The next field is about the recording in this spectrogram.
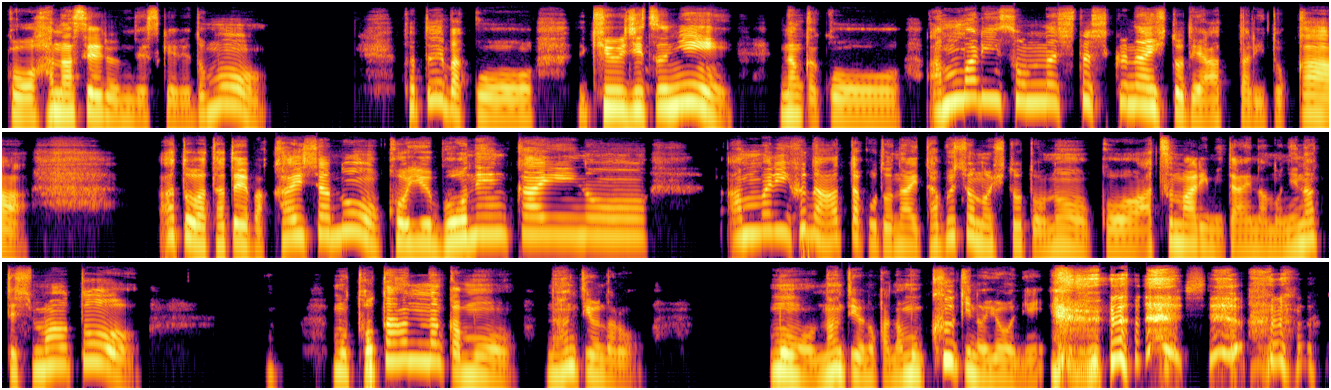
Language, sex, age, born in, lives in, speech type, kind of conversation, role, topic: Japanese, female, 50-54, Japan, Japan, conversation, advice, user, 大人数の集まりで楽に過ごすにはどうすればいいですか？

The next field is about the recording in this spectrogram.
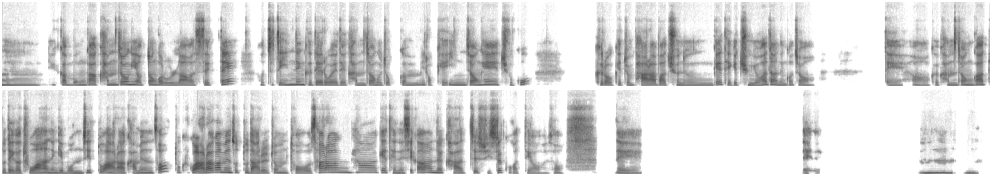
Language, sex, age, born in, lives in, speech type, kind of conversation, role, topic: Korean, female, 40-44, South Korea, United States, conversation, podcast, host, 관계 속에서도 나를 잃지 않으려면 어떻게 해야 하나요?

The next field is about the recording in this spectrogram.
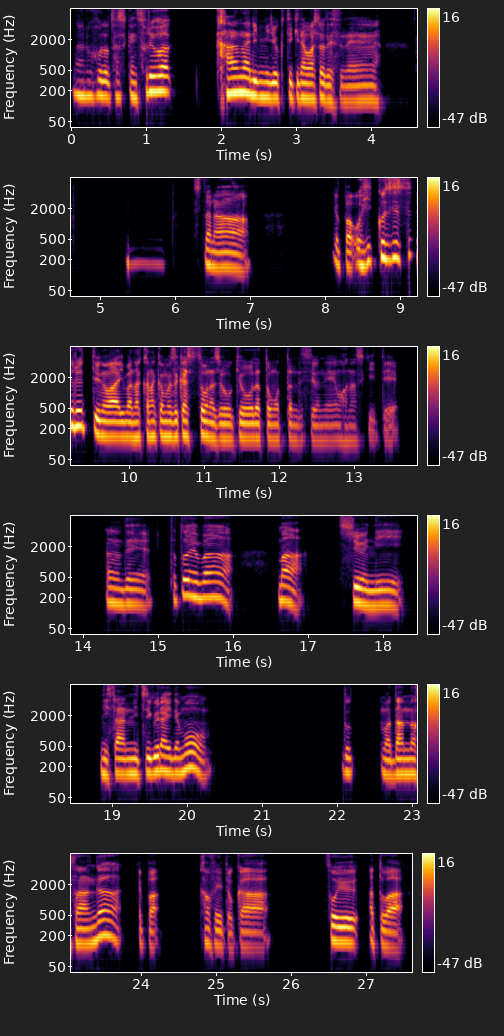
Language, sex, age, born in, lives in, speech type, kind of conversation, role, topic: Japanese, male, 20-24, Japan, Japan, conversation, advice, advisor, 住まいや生活環境を変えるべきか迷っている理由は何ですか？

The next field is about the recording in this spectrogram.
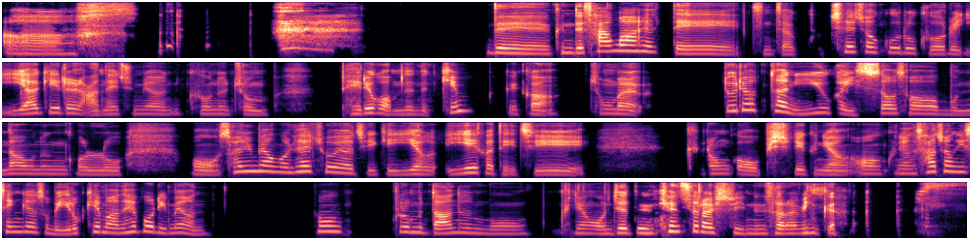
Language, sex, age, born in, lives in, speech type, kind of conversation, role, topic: Korean, female, 40-44, South Korea, United States, conversation, unstructured, none, 약속을 지키지 못했을 때 어떻게 진정성 있게 사과하면 좋을까요?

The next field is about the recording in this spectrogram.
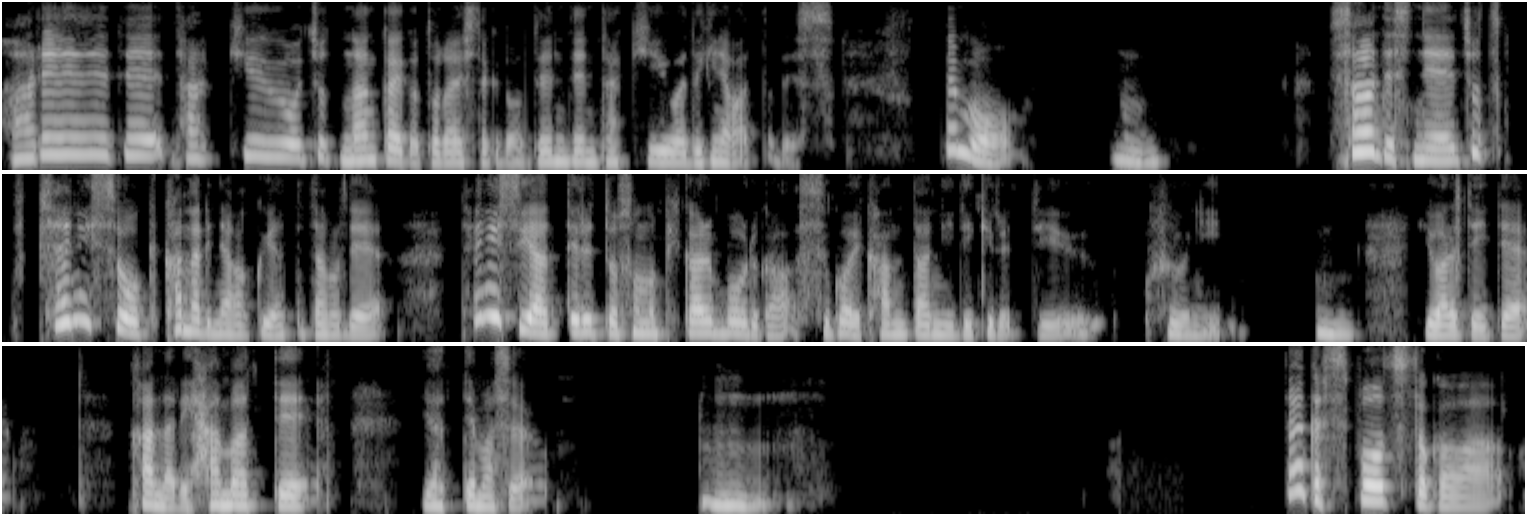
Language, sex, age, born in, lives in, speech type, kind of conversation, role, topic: Japanese, female, 40-44, United States, United States, conversation, unstructured, none, 趣味をきっかけに友達ができたことはありますか？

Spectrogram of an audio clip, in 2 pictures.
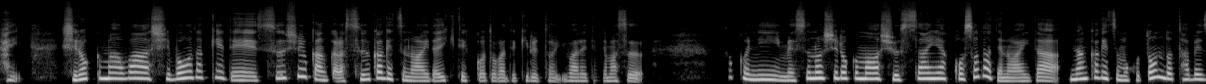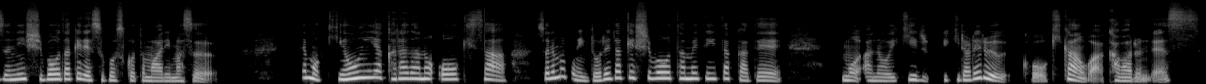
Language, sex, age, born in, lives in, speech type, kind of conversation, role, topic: Japanese, female, 50-54, Japan, Japan, read, expert-assistant, expert, なぜシロクマの毛は白く見えるのでしょうか？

